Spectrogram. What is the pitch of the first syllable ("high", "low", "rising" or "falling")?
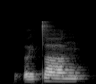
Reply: rising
